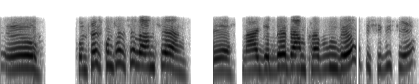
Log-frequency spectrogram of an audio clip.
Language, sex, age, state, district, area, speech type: Bodo, female, 45-60, Assam, Chirang, rural, conversation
